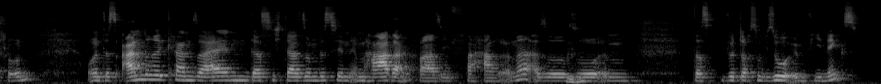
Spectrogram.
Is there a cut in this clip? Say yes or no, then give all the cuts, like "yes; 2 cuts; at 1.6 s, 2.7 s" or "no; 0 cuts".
yes; 2 cuts; at 2.5 s, 6.8 s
